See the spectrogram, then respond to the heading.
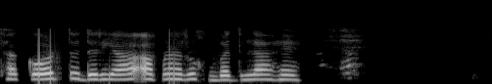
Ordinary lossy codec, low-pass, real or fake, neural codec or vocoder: AAC, 24 kbps; 5.4 kHz; real; none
